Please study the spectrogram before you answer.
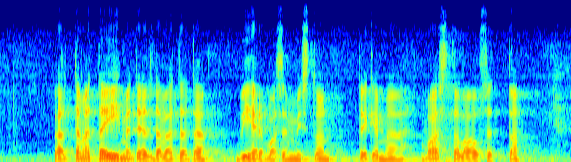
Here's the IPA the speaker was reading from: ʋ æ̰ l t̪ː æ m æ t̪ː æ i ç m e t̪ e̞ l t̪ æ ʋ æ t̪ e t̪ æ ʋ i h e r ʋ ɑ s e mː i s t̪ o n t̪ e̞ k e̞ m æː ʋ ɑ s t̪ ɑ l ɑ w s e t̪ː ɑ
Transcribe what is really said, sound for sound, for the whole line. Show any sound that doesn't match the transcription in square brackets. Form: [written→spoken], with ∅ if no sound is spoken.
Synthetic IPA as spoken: ʋ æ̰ l t̪ː æ m æ t̪ː æ i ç m e t̪ e̞ l t̪ æ ʋ æ t̪ [e→æ] t̪ æ ʋ i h e r ʋ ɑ s e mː i s t̪ o n t̪ e̞ k e̞ m æː ʋ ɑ s t̪ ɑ l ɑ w s e t̪ː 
